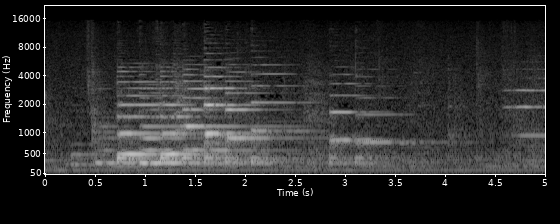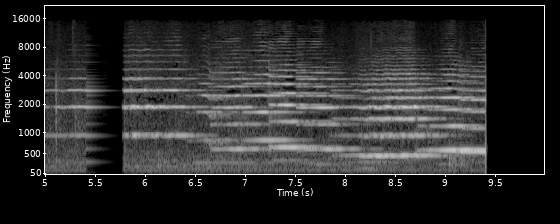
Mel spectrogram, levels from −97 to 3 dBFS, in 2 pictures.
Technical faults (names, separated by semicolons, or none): long network dropout; cut-off end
